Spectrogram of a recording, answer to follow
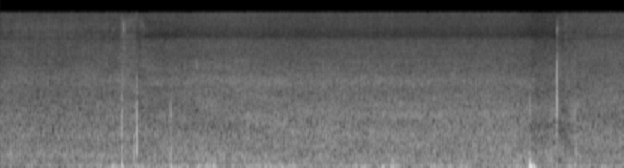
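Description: Steady rush of a rocky creek running over rapids, with scattered low thumps and a louder dull thump about seven seconds in.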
